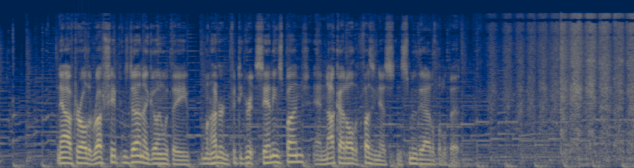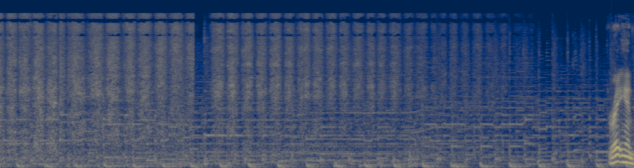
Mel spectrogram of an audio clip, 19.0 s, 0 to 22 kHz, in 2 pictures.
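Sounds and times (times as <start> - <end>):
sanding sponge scratching foam: 7.3 - 17.6.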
